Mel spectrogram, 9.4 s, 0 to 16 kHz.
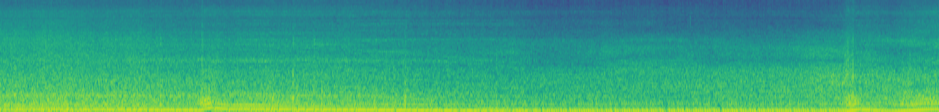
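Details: Yamaha XJR1300, pre-collection test ride: smooth, even note climbing and dropping cleanly through gear changes with no knocks or rattles; healthy engine under acceleration.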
